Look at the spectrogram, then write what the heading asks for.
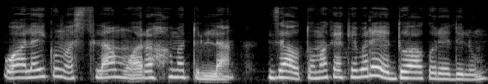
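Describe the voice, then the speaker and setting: A woman's voice: high voice, brisk, vocal fry, dry recording. A woman voicing a haughty, bullying young daughter of a village chairman in a comic cartoon, with a northern Bangladeshi accent and a domineering manner. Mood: mock innocent. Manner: scolding, domineering, threatening.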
